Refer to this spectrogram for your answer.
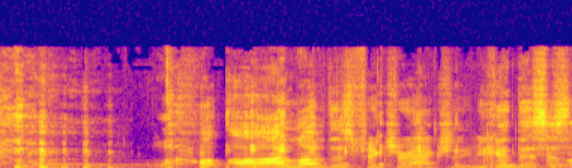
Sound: laughs

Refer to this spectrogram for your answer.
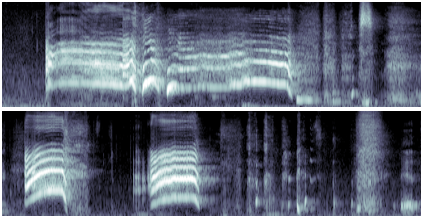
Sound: sounds of happiness and pain

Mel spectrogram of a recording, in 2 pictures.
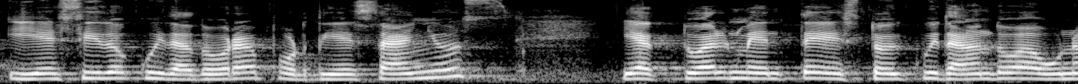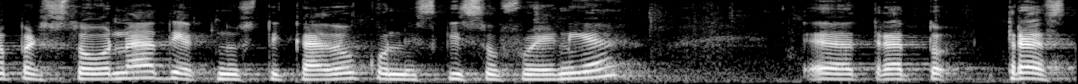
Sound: speaking spanish

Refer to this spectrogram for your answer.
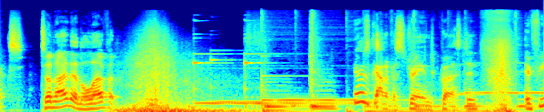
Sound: swoosh / music plays

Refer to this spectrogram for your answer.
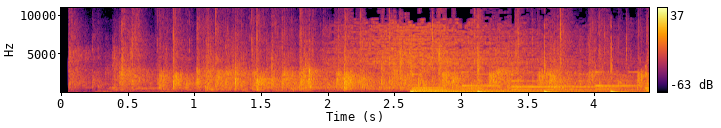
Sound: clapping

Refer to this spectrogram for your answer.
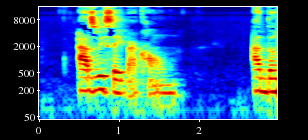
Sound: speaks in foreign language

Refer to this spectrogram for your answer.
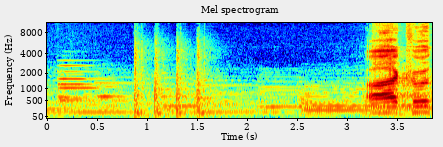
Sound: knock on door

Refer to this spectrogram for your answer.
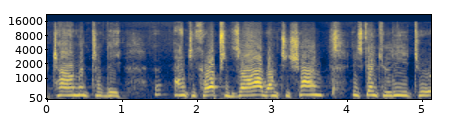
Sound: foreign language

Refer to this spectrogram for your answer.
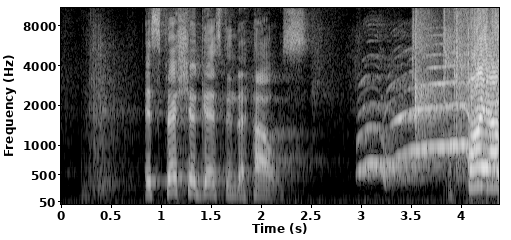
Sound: hooting

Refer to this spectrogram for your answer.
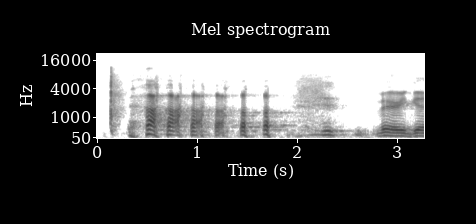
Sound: laughing

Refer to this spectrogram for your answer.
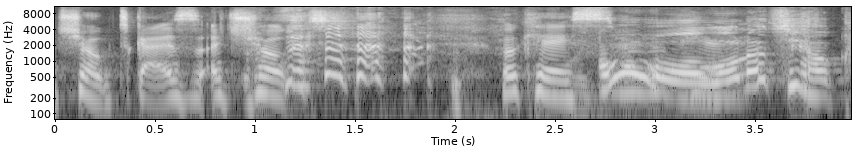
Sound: laughs

